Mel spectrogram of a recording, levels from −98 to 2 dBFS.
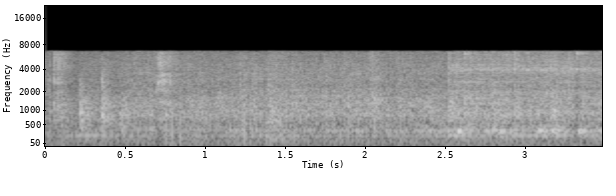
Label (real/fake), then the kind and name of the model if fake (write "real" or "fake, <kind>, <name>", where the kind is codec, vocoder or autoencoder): real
